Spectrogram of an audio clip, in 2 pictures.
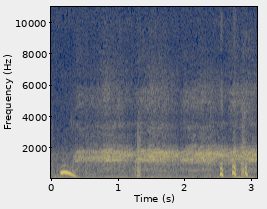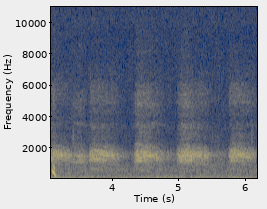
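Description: A crow cawing in a long run of harsh calls, nearly unbroken for the first few seconds, then as separate caws about two a second.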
